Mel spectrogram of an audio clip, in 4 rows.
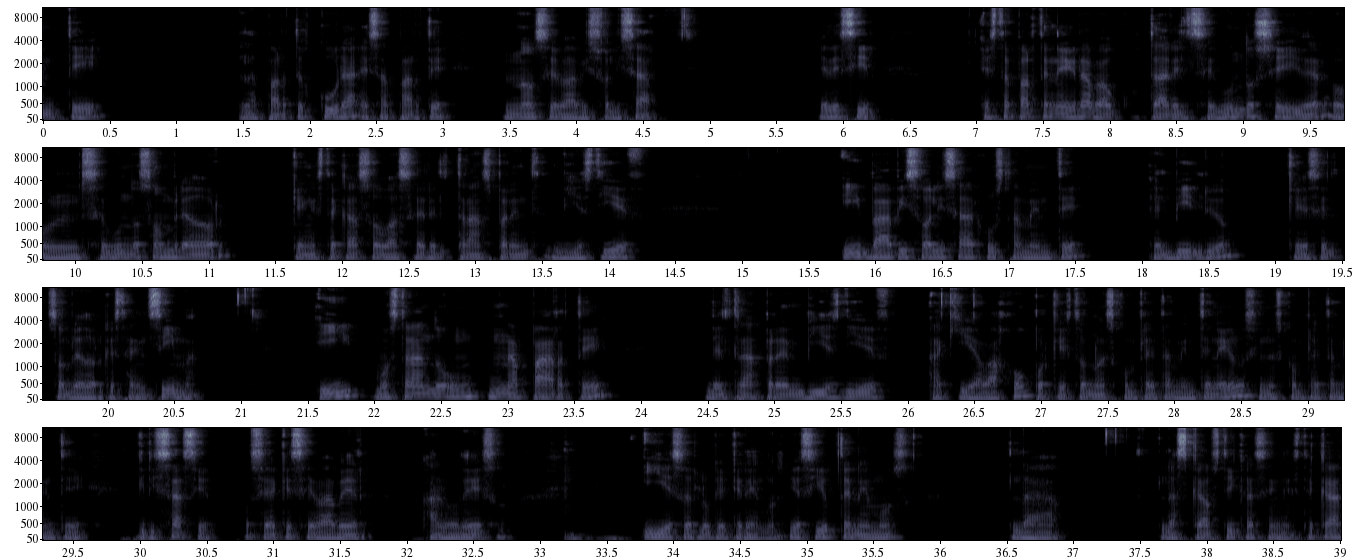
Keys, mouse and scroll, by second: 33.6 ctrl+shift+click.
